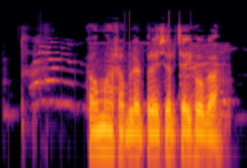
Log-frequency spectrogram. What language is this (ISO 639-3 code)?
mvy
